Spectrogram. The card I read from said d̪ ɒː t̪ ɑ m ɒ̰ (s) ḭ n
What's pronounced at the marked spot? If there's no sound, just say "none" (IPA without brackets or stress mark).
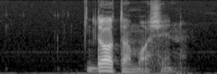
ʃ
